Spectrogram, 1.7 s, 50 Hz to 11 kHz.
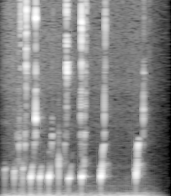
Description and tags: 06 Sumerje moneda
Sound of an object submerging in the water
Sound of bubbles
